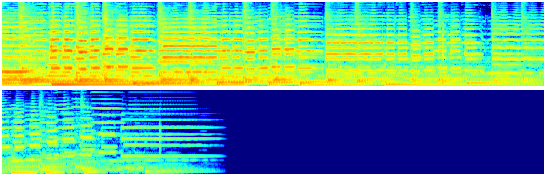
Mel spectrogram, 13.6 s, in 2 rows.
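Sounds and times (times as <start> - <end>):
Mexican folk dance music: 0.0 - 9.4.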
